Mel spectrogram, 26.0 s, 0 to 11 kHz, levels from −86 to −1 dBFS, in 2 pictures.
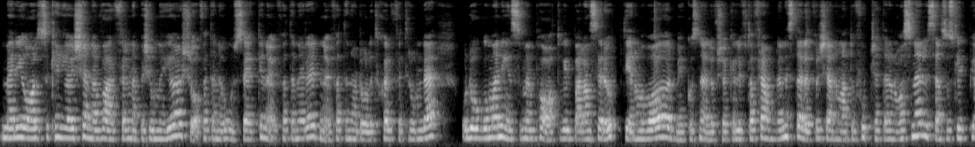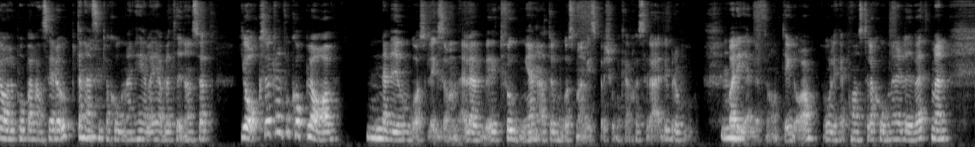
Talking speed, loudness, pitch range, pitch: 275 wpm, -25 LUFS, 185-215 Hz, 200 Hz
